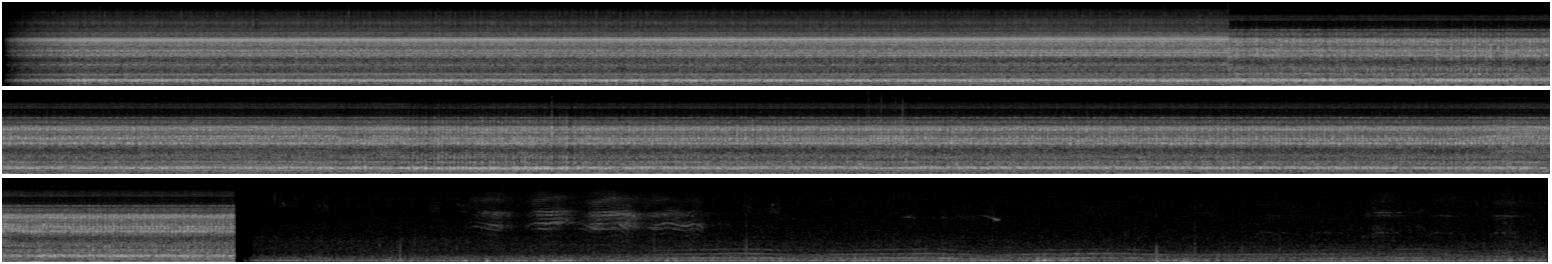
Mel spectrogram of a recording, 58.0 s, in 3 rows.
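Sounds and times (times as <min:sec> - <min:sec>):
motorcycle engine running: 0:00.1 - 0:41.7, 0:43.7 - 0:58.0
steady high whine: 0:00.1 - 0:41.7, 0:42.8 - 0:58.0.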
